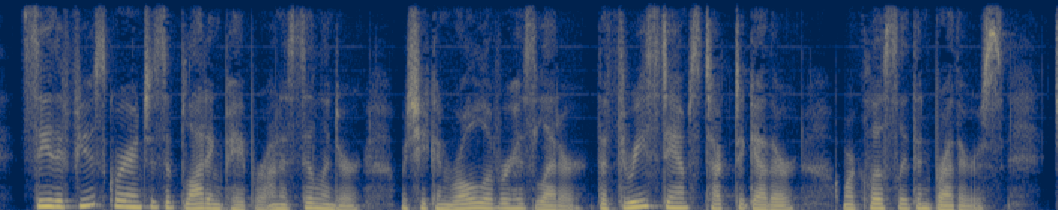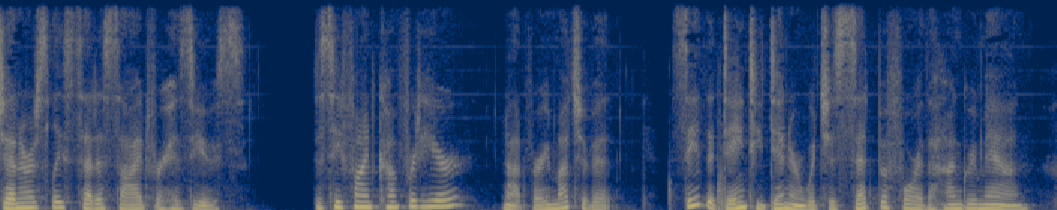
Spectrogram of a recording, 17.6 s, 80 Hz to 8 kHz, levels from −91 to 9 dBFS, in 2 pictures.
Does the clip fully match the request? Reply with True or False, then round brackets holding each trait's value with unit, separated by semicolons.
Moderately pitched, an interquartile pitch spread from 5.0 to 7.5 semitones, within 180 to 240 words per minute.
True (170 Hz; 5.4 semitones; 185 wpm)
